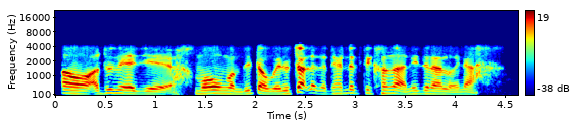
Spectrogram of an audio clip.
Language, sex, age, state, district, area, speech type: Manipuri, male, 45-60, Manipur, Kangpokpi, urban, conversation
